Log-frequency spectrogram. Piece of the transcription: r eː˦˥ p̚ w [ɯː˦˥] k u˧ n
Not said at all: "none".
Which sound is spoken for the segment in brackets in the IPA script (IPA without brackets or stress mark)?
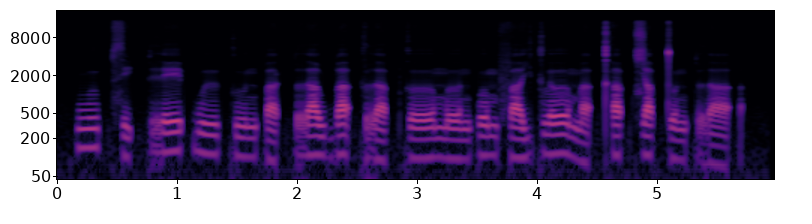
ɯː˧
